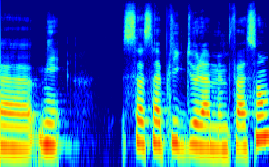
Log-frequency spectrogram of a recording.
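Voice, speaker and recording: The speaker has a southwestern French accent. The intonation stays fairly even. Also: woman, very clean recording, silent background. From southwest France. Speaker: renewable energy company environmental manager. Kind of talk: conference presentation. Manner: hesitant, many fillers.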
